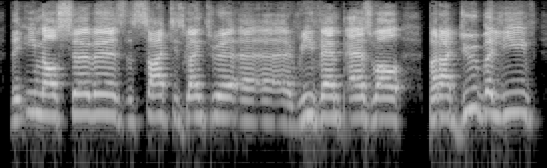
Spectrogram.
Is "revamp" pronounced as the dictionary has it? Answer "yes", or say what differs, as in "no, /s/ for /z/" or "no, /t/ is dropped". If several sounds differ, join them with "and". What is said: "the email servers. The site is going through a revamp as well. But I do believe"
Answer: yes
